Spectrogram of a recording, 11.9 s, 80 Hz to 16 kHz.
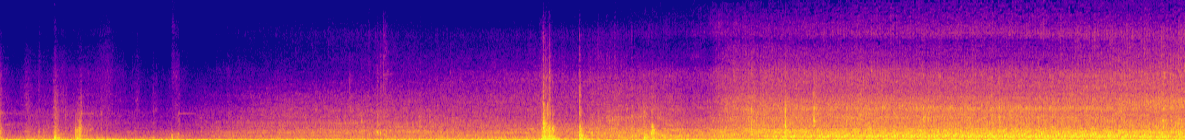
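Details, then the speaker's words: VW Beetle VR6 idling after Liqui Moly engine flush and hydraulic lifter additive: steady low idle with no clear lifter tick, maybe a slight bit, a few handling clicks; tick fixed. "lifter tick is completely gone I don't hear a thing at all whatsoever maybe a slight bit"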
